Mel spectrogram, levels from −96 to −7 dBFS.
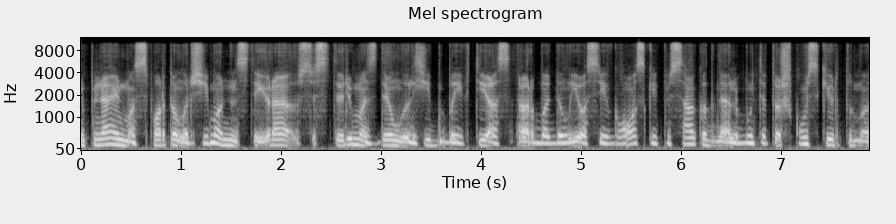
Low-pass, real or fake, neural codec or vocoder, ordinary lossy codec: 9.9 kHz; fake; autoencoder, 22.05 kHz, a latent of 192 numbers a frame, VITS, trained on many speakers; Opus, 64 kbps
